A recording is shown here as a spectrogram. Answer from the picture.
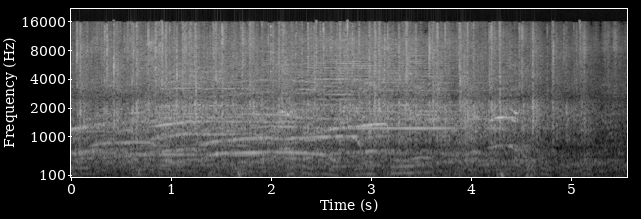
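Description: A crowd breaks into sustained applause with cheers and whoops mixed in, a dense, steady roar of clapping that holds loud for several seconds before starting to thin out.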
